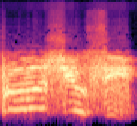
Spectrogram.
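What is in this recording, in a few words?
Serbian bomb failure mood high, speech; War Thunder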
